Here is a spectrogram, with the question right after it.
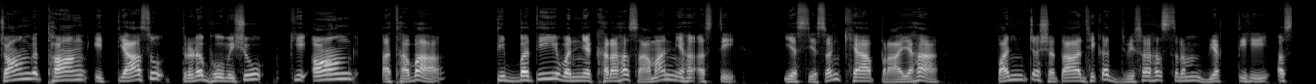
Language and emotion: Sanskrit, neutral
